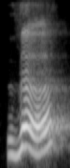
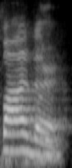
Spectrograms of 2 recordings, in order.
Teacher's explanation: Tapi kalau kita bilang the itu ada enggak nempel. Jadi ada udara yang mengalir di antara lidah dan gigi. Tapi posisinya sama gini.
